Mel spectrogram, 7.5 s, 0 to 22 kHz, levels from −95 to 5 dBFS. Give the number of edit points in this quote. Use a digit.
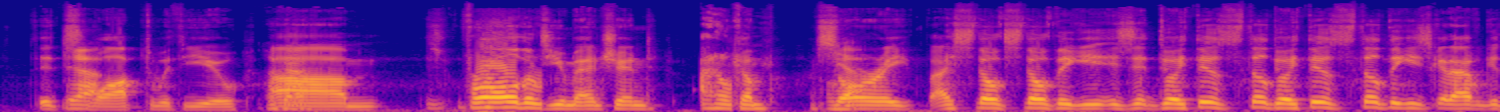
6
